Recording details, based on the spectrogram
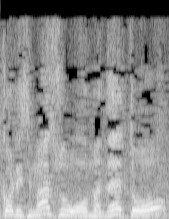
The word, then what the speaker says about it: Kurizumasu Omedeto: Bueno, espero estar pronunciándolo mínimamente cercano a como se dice en realidad. Kurizumasu, no, Kurizumasu. Kurizumasu Omedeto. – Ahí está.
